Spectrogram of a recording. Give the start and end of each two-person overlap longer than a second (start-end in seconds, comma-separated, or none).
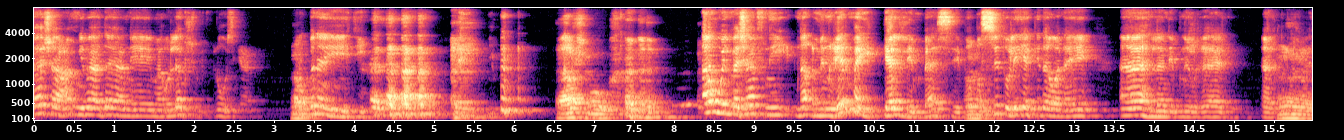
none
